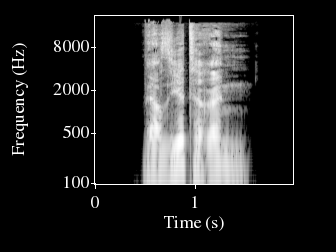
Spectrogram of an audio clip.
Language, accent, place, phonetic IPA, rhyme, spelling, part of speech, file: German, Germany, Berlin, [vɛʁˈziːɐ̯təʁən], -iːɐ̯təʁən, versierteren, adjective, De-versierteren.ogg
- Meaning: inflection of versiert: 1. strong genitive masculine/neuter singular comparative degree 2. weak/mixed genitive/dative all-gender singular comparative degree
